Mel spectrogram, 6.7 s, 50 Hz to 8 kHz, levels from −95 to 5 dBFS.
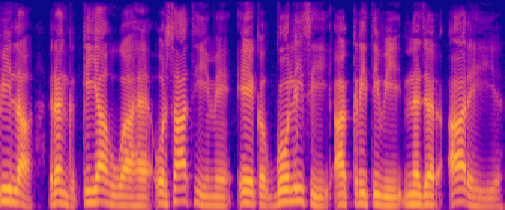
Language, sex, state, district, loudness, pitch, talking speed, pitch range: Hindi, male, Chhattisgarh, Sukma, -15 LUFS, 140 Hz, 160 wpm, 125-160 Hz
